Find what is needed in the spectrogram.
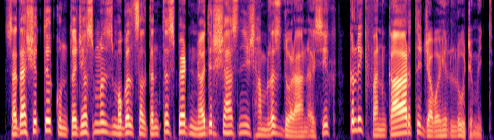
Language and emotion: Kashmiri, neutral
